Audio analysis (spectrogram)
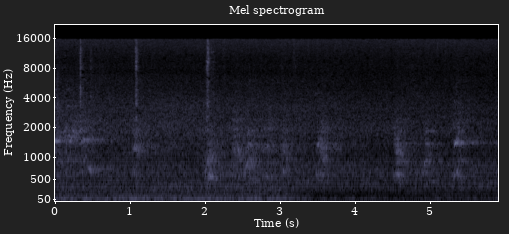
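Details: Snow play from a dog named Steele: scattered sharp yips and barks, a few clustered early and then spacing out, over a constant low background hum.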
